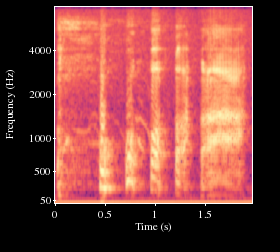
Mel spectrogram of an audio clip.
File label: HAHAHA; Games.Carmageddon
